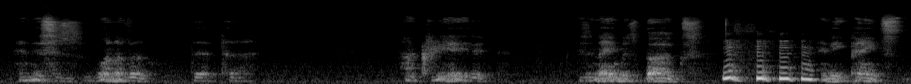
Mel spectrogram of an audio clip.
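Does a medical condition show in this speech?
Yes: Parkinson's; slowing down.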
